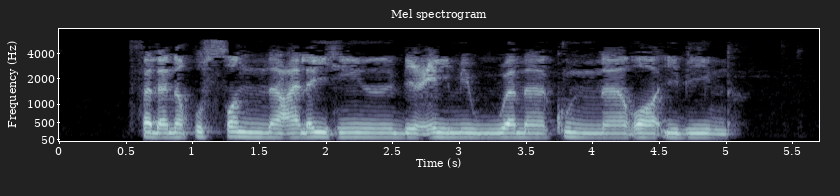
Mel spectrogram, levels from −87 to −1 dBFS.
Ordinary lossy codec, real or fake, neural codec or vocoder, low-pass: MP3, 24 kbps; real; none; 7.2 kHz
